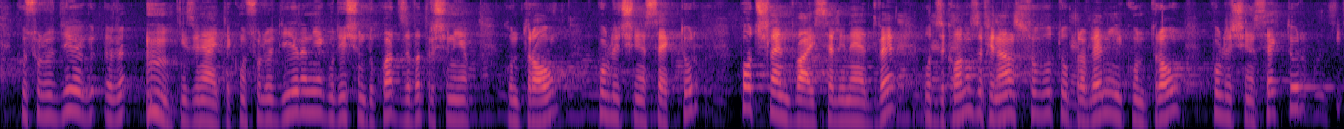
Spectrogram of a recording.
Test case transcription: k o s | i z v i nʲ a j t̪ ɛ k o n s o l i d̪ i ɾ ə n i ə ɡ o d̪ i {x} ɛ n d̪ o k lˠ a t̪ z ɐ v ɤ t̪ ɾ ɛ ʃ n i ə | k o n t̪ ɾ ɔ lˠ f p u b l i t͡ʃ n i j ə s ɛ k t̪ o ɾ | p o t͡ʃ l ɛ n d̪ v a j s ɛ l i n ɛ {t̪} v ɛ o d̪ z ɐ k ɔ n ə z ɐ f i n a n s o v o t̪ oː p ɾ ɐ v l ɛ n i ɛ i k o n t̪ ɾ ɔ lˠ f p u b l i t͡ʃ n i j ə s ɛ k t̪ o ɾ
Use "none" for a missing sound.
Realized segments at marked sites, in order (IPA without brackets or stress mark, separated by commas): ʃ, d̪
